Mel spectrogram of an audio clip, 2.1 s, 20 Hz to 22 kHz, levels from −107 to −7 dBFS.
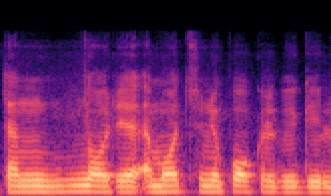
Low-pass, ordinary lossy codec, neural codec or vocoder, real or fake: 10.8 kHz; Opus, 16 kbps; none; real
